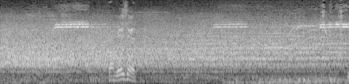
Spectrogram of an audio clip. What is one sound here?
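A large crowd cheers and chants steadily in a big open stadium.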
